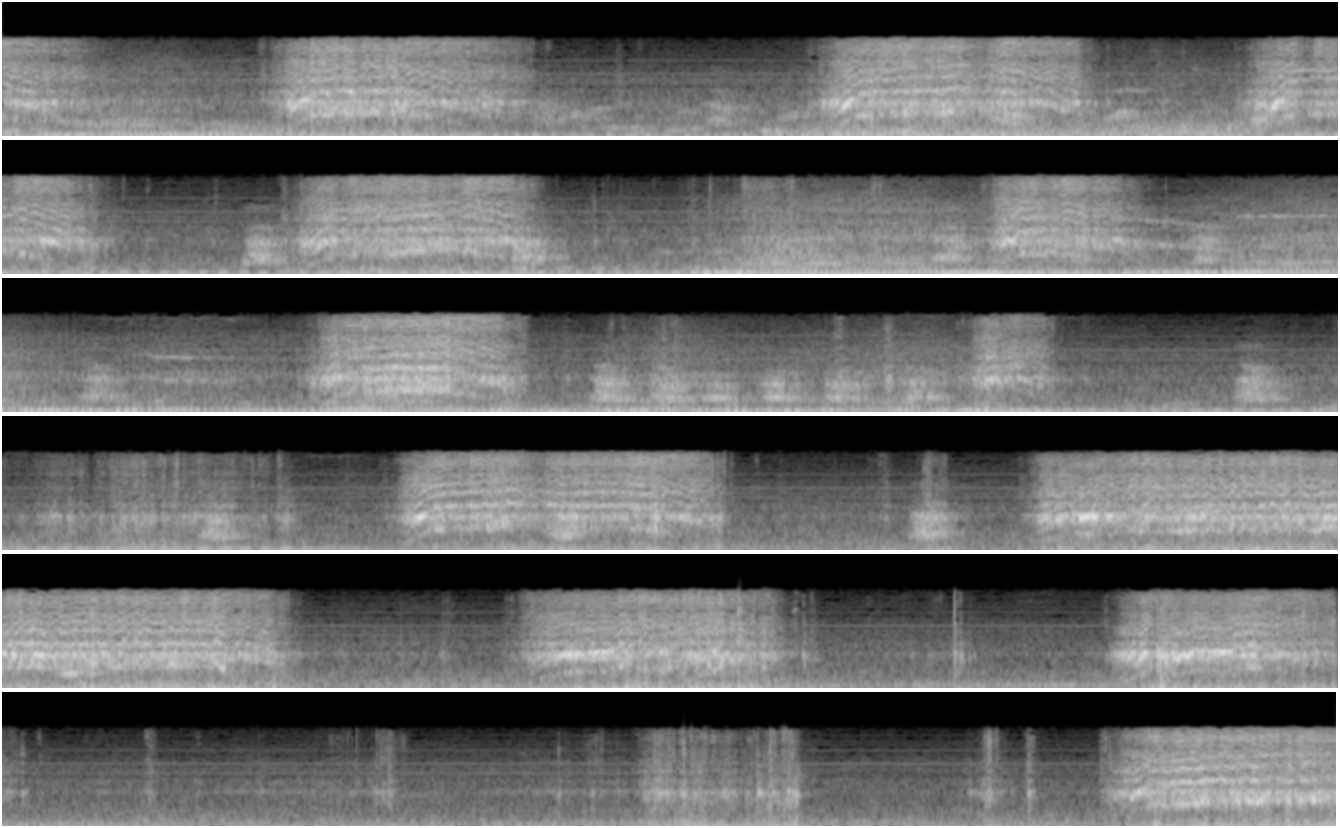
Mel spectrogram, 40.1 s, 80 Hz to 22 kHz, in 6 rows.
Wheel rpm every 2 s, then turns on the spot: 50, 40, 90, 50, 80, 20, 10, 60, 10, 20, 30, 110, 60, 140, 50, 20, 50, 0, 10, 110.
6-10 14-16 18-20 22-24 30-34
